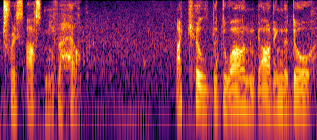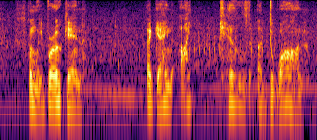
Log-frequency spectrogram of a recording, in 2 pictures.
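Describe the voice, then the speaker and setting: An actor playing a mortally wounded elf seer in a video game, haunted and mournful, speaking weakly and haltingly. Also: male voice, mid-range voice, steady tone, soft background music, close to an everyday voice. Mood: pained. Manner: slow, halting, labored. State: weak from fatal wounds, as acted.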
